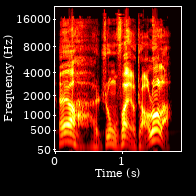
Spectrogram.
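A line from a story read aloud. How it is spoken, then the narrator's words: Very loud exclamation. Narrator (Chinese): 我的声音是如此之大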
